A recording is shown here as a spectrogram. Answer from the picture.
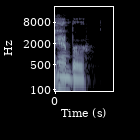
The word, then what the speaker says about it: Ambar: A-N-A-M-B-A-R. Is that how you pronounce that? Ambar? – That's Amber.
